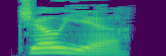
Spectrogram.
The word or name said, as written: gioia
